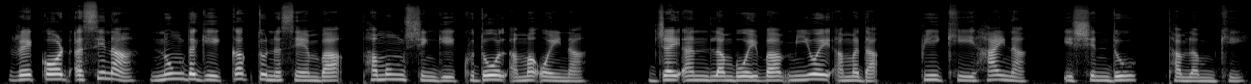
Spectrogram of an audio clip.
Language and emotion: Manipuri, neutral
